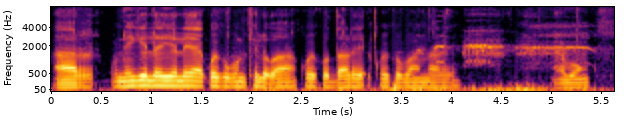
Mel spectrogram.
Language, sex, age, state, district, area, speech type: Santali, male, 18-30, West Bengal, Purulia, rural, spontaneous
